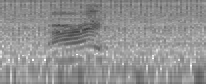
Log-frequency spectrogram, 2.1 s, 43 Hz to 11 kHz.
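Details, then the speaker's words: 2016 Chevy Trax LS AWD Ecotec engine after repair fixing bank 2 misfire codes: quiet, even idle, steady low hum, no stumble or miss; service engine light off. "hey we fixed our problem cars when it's moved like butter"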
